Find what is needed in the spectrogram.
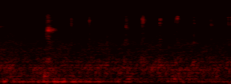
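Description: Watercolour paint being spattered from a brush onto paper: faint, quick ticks, about six or seven a second, starting about half a second in.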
